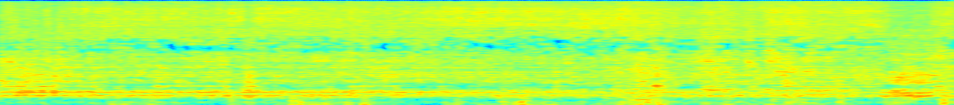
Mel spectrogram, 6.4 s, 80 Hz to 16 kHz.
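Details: MTD 5 hp flail-arm wood chipper after a flail arm repair that fixed a banging: a steady, even, high whirring roar with no hits. Running normally.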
